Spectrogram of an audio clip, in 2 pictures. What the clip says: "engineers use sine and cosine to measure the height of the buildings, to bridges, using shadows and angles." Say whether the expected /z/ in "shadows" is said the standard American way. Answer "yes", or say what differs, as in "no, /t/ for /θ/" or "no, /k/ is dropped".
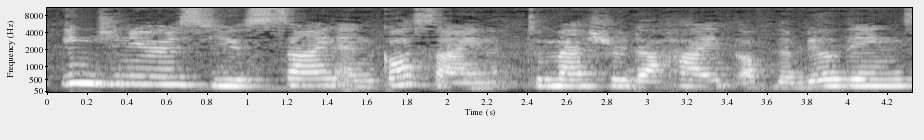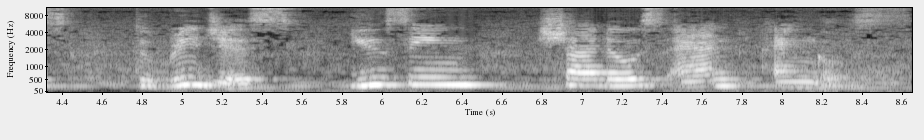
no, /s/ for /z/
